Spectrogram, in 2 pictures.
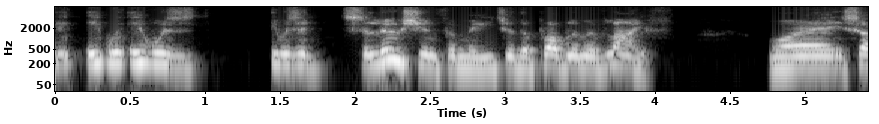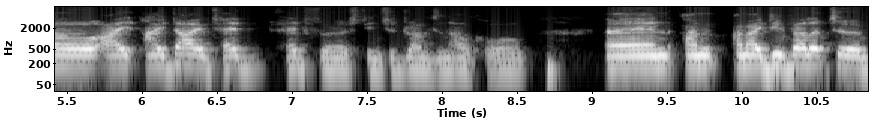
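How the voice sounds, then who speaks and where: In a Mancunian accent, a man speaks at a high pitch and moderate pace with ordinary pitch variation. The recording is very clean, with a silent background. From northern England, Manchester. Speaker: person in recovery from addiction. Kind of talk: testimony. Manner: halting, many repeated words.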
